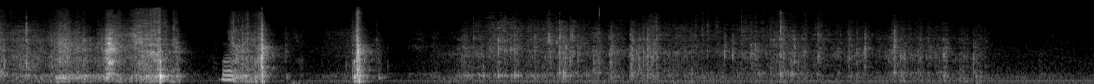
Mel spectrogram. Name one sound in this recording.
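Packing paper crinkles as it is pulled out of a box.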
